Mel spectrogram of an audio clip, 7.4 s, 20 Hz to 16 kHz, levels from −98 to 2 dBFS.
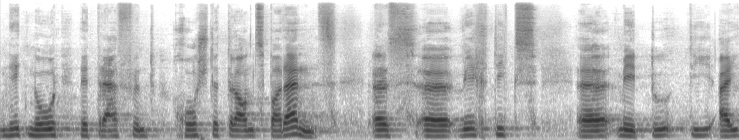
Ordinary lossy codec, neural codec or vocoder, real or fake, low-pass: none; codec, 44.1 kHz, 7.8 kbps, Pupu-Codec; fake; 14.4 kHz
